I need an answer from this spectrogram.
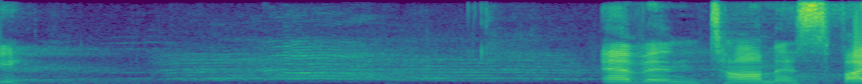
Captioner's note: audience cheering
